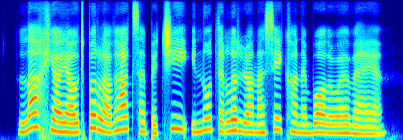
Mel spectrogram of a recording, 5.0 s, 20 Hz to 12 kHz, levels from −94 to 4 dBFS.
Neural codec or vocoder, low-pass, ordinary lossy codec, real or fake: codec, 24 kHz, 0.9 kbps, WavTokenizer, large speech release; none; none; fake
